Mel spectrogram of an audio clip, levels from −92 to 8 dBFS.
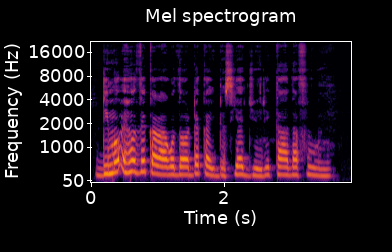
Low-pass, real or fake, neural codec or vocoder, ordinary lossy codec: none; real; none; none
